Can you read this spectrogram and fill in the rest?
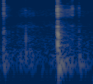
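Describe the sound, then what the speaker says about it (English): Computer keys are pressed in a quick, close, faint sequence while entering a command in a Python Pandas data analysis session, with a sharper keystroke in the middle and lighter taps around it. "click shift enter"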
